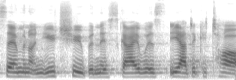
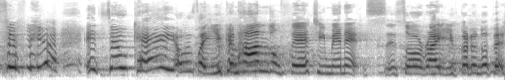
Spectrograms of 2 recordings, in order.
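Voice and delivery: high, loud laughing reassurance; high laughing motherly reassurance; mock soothing mum; 12 semitones higher, 14 dB louder than usual. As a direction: comfort her daughter while laughing.

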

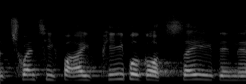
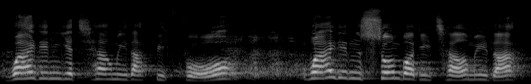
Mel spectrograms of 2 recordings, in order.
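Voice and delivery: loud laughing outcry; 6 semitones higher, 12 dB louder than usual. Real, not acted. Laughing joke about the glasses.

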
